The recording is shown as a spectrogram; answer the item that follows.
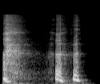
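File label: Vox Happy Japanese; Pavel; kings raid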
